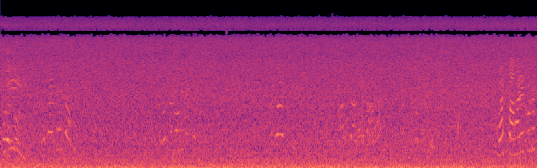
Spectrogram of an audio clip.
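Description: The waterfall at Deb Kund gives a steady, dense rush of falling water that fills the whole stretch at an even level. Faint voices can be heard beneath it.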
